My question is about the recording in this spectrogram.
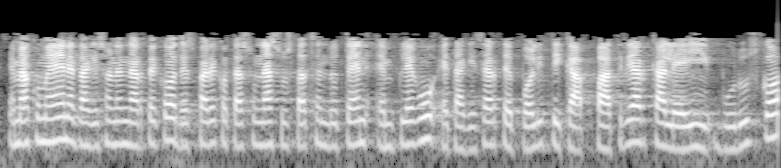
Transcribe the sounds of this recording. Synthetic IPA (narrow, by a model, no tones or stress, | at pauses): e̞makume̞ːne̞t̪aɣ̞iso̞ne̞naɾt̪e̞ko̞d̪e̞spaɾeko̞t̪asunasust̪at͡se̞nd̪ut̪e̞ne̞mple̞ɣ̞uʔʔe̞t̪aɣ̞isaɾt̪e̞po̞lit̪ikapat̪ɾiaɾkale̞iβuɾusko̞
